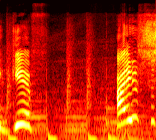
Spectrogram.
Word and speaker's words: GIF: How do you pronounce GIF? It's GIF. I'm sorry. I'm so sorry. Okay. I am I have been I have been converted not willingly but I literally used to say GIF.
